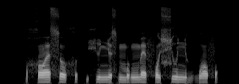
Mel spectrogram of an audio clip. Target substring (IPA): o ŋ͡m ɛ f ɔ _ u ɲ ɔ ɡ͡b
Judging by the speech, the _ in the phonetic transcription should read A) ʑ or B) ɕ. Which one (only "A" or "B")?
B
